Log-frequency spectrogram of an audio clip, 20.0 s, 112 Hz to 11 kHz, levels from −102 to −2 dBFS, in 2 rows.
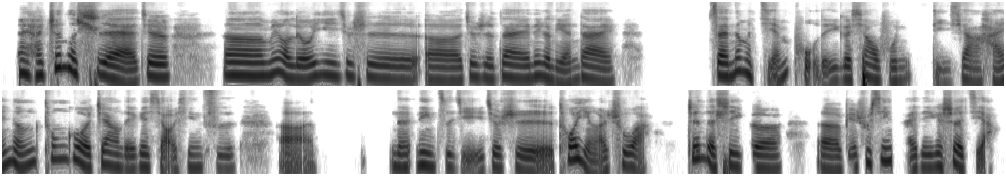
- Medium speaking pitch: Yes, medium, 170 Hz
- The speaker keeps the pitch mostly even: No, average, 4.4 semitones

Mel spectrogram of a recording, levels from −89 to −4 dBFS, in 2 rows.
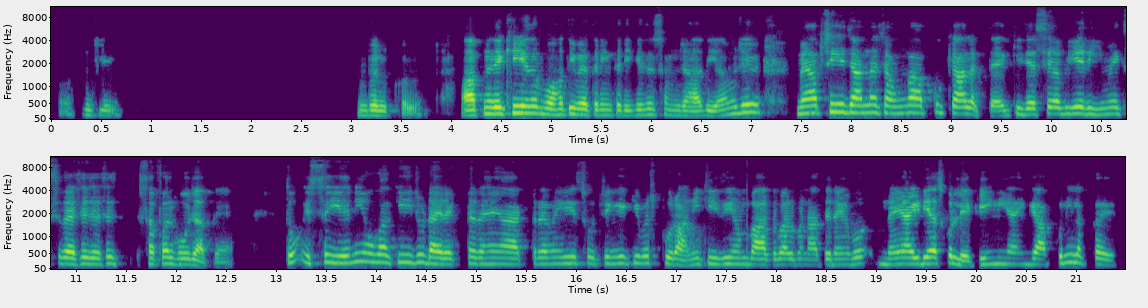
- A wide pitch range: No, average, 3.2 semitones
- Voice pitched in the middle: Yes, medium, 180 Hz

